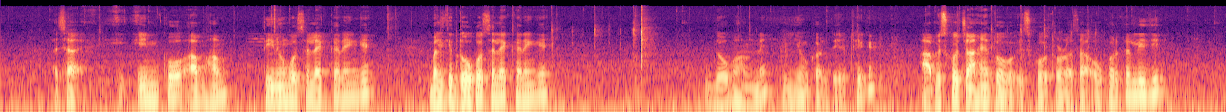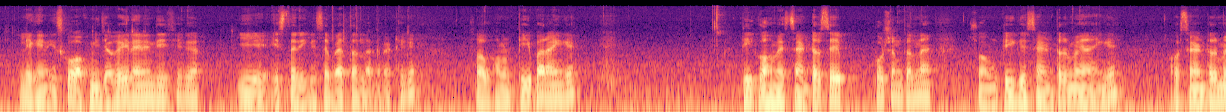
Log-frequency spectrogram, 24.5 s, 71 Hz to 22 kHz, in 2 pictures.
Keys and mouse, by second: 0.4 space, 0.9 click, 2.7 space, 3.0 shift+click, 5.5 Down, 5.8 Down, 6.0 Down, 6.1 Down, 6.4 Down, 7.6 space, 8.1 click, 8.2 click, 8.3 space, 9.9 Up, 10.2 Up, 10.5 Up, 10.6 Up, 10.9 Up, 11.6 space, 12.1 click, 12.2 click, 12.2 space, 12.9 ctrl+z, 13.2 ctrl+z, 13.6 ctrl+z, 14.6 ctrl+z, 15.2 space.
